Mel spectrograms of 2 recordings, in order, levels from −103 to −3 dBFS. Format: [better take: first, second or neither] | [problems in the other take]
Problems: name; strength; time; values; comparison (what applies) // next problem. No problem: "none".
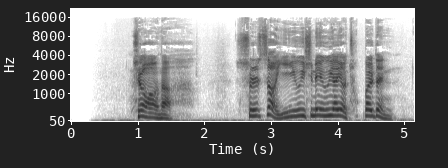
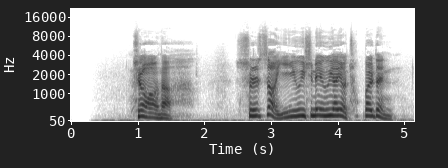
first | muffled; very; fading above 2.5 kHz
